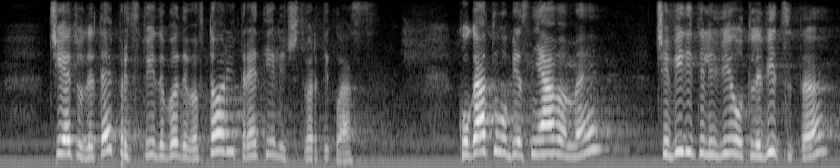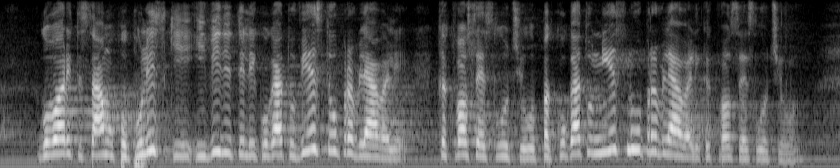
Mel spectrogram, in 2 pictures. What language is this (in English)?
Bulgarian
